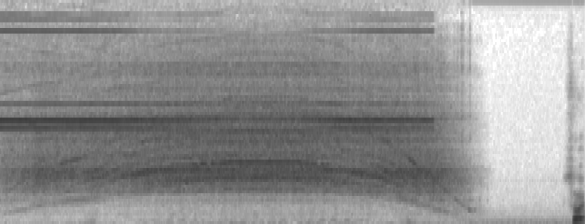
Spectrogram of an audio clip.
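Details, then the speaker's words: Four quadcopter motors in H configuration starting together at raised throttle after ESC calibration, steady even high-pitched whine then spinning down; motors running smoothly, ESCs calibrated. "so now I am increasing the throttle here you can see four Motors are starting at the same time so yes is are calibrated"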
